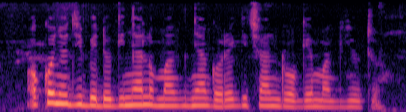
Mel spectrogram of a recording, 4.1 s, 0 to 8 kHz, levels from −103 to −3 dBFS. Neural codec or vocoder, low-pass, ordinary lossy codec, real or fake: none; 7.2 kHz; none; real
